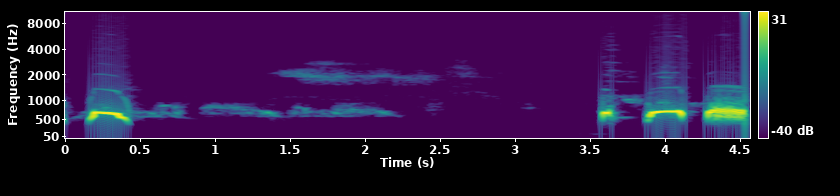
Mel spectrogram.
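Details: Spotted dove kept as a caged decoy, thổ-style singing. One rounded coo opens, faint murmuring follows, then after a pause a short note, a level coo and the start of a rolling coo.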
